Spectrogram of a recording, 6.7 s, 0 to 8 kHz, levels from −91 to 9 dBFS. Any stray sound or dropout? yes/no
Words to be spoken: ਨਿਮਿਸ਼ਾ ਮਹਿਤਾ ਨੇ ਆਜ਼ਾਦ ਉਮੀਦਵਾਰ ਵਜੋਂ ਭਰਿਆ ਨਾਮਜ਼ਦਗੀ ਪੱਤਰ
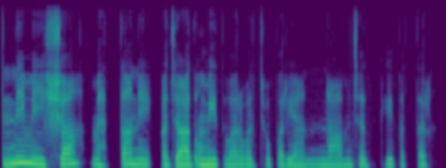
no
